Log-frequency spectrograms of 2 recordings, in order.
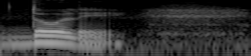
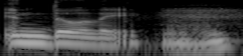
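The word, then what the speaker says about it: ndolé: And she told me about the national dish of Cameroon, which is called the dole. Now, there's an N in front of dole, so you have to pronounce it like indole.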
